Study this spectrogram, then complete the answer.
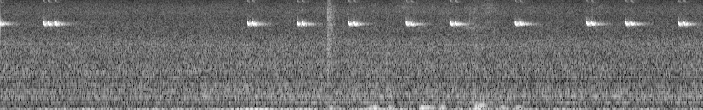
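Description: A caged cricket gives short, high, repeated chirps in small clusters, faint against a quiet room with low rumbling background noise.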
